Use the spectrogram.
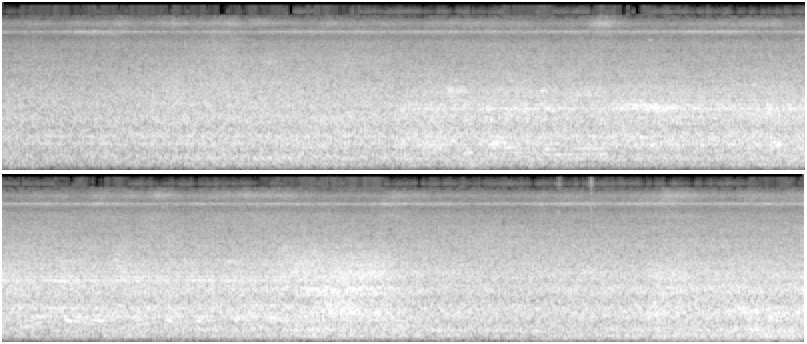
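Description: A United airliner rolls down the runway for takeoff at a Cleveland airport, a steady broad roar heard from a distance that swells slightly as the jet gathers speed.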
